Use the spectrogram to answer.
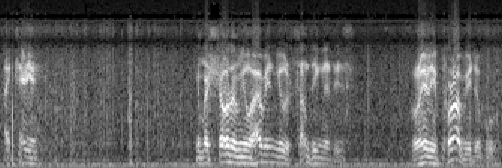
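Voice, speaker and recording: A sick, embittered trader in 1930s radio drama, obsessed and defiant. His voice sits low, with grand, fevered insistence, under the clear noise of an old broadcast recording. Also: animated, moderate pace, bright, forceful tone, full character voice, poor audio. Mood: feverish, agitated.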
